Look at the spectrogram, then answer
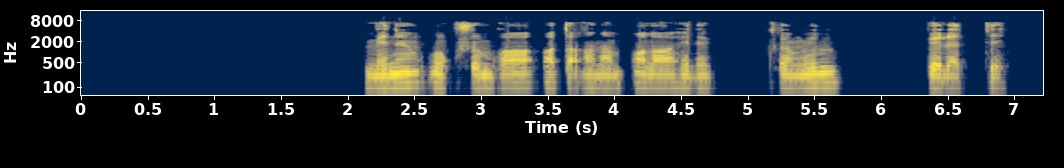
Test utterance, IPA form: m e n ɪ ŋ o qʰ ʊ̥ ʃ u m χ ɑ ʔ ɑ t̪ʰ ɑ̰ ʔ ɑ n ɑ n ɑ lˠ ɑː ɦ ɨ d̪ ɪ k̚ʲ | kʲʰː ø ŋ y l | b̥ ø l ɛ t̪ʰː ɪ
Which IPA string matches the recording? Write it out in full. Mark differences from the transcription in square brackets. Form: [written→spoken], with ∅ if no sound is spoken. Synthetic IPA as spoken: m e n ɪ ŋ o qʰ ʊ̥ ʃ u m [χ→ʁ] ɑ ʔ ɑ t̪ʰ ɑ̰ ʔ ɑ n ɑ [n→m] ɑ lˠ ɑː ɦ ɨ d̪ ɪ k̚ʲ | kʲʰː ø ŋ y l | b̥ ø l ɛ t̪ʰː ɪ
